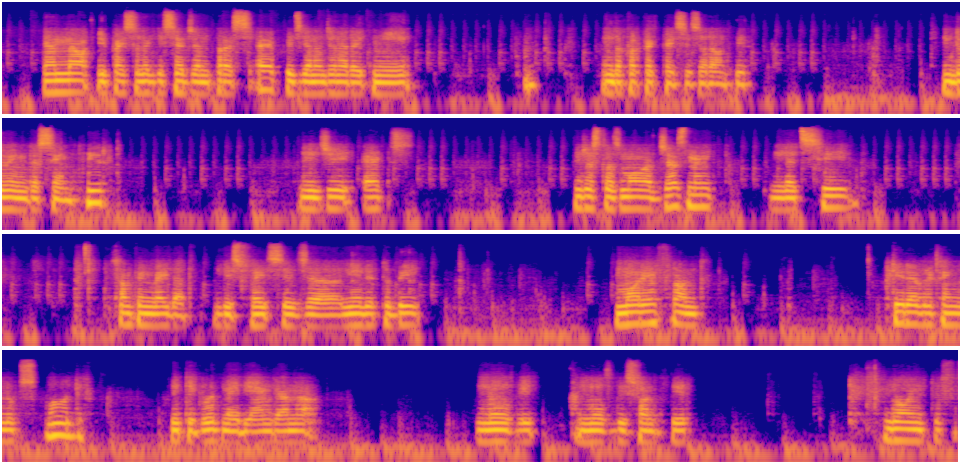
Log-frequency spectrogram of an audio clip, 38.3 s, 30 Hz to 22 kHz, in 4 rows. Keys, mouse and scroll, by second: 0.2 2, 0.9 click, 1.8 f, 2.0 f, 2.4 f, 2.7-4.9 middle drag, 5.0-6.8 shift+middle drag, 6.8-7.3 scroll up 1, 7.3 click, 8.4 middle click, 8.6 shift+middle click, 8.9-9.3 scroll down 1, 9.3 shift+middle click, 9.8-10.2 scroll down 1, 10.2-11.6 shift+middle drag, 11.6 middle click, 12.3 g, 14.3 middle click, 14.5-16.1 shift+middle drag, 16.1 click, 16.9 shift+middle click, 17.5-17.9 scroll up 1, 17.9 shift+middle click, 18.3 scroll up 1, 19.0-23.1 middle drag, 23.1 click, 23.8-27.1 shift+middle drag, 27.1 middle click, 27.6-28.1 scroll up 3, 28.1-29.9 middle drag, 29.9 click, 30.5 shift+middle click, 31.4 g, 34.7-36.6 middle drag, 36.9 3, 37.4 click.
